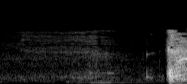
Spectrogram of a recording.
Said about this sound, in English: I'm going to cough again.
